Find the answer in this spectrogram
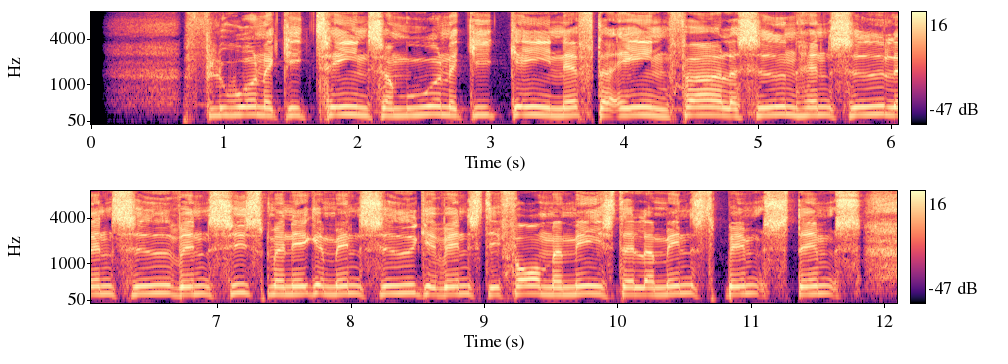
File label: dm a7 b gm c am dm g7 - rap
